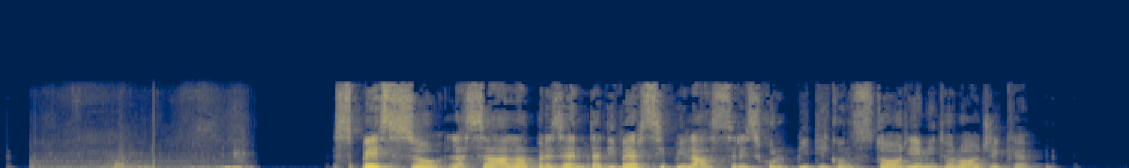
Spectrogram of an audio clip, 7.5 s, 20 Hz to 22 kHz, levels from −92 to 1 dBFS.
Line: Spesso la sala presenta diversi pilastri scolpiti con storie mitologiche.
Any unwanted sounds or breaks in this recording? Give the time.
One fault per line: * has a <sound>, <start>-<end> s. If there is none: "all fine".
* has a bark, 0.2-1.7 s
